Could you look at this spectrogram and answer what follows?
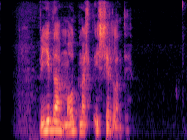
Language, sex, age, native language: Icelandic, male, 30-39, Icelandic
